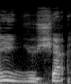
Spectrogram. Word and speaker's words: یوشع: کلمه عبری هست و یعنی نجات دهنده. تلفظ عبریش همون کلمه یوشع هست.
